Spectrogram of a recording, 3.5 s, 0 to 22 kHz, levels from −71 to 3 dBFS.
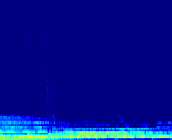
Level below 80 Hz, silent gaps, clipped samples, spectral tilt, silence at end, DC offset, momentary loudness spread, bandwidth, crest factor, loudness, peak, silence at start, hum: -78 dBFS; none; under 0.1%; -6 dB/octave; 0 s; under 0.1%; 6 LU; 17 kHz; 12 dB; -31 LUFS; -18 dBFS; 0 s; none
